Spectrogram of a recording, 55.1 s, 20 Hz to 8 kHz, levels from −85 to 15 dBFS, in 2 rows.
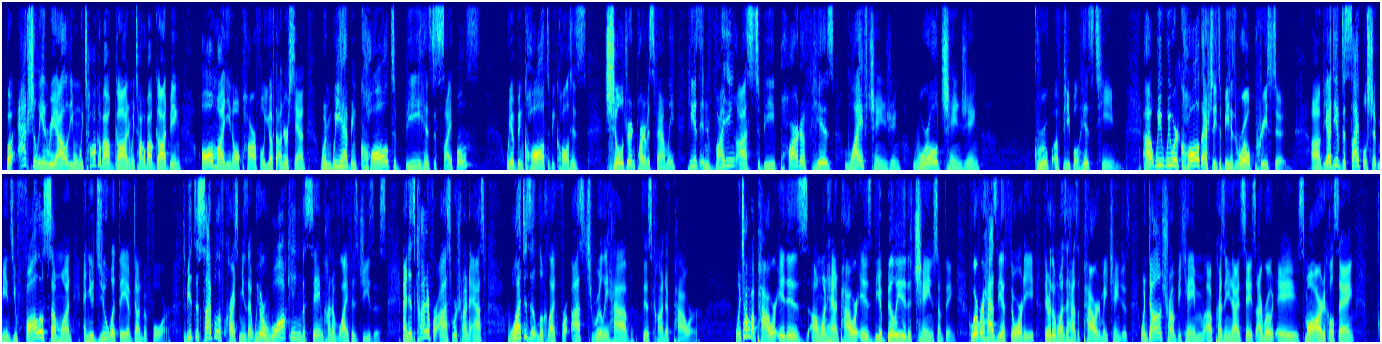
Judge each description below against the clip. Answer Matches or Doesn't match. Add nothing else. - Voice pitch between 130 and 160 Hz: Doesn't match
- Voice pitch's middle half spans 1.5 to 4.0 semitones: Doesn't match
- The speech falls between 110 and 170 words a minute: Doesn't match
